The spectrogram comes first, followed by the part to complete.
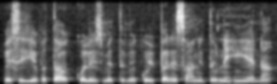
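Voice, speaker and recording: A woman narrator doing a powerful young mafia boss from a spoken storybook, coolly insistent and hard to refuse. The voice is mellow and low in brightness. It stays level, with little rise and fall. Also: flat delivery, quick pace, lightly acted.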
